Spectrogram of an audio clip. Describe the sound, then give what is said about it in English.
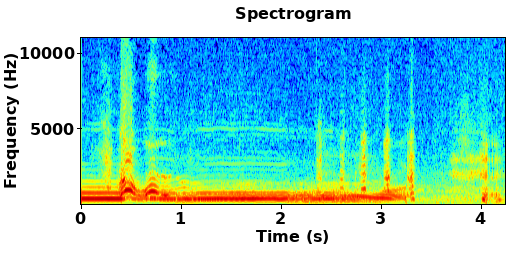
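A dog howls loudly in one long sustained note that wavers at the start, holds steady, then drops off, followed by a few brief, fainter yips. “Oh, you silly dog.”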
